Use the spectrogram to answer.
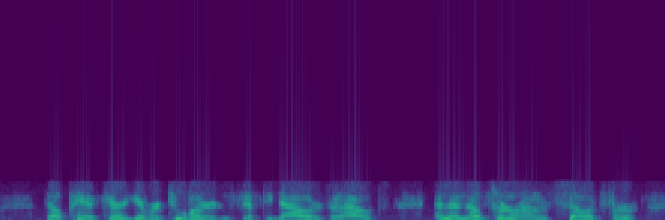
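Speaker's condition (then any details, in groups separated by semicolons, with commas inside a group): Cerebral palsy; able to speak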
